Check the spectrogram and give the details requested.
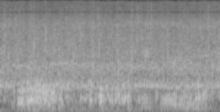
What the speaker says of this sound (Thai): พายุเข้านี่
